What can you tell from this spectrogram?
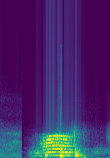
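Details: Pet cat, Pepper the black cat or Kofi the torby, playing with fluffy toys indoors, gives one loud harmonic meow that rises then falls over about half a second, with faint background murmur before it.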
